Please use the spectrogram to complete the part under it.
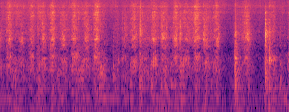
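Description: Thick palkova milk sweet being stirred in a pan over a high flame: rhythmic scraping strokes over a bubbling sizzle, close and fairly loud, with a couple of sharper knocks near the end.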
